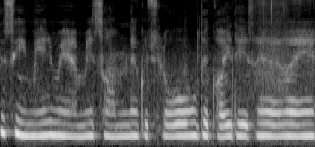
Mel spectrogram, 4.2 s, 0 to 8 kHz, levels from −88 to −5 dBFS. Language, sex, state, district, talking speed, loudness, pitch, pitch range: Hindi, female, Uttar Pradesh, Deoria, 155 wpm, -25 LUFS, 245 Hz, 235-250 Hz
